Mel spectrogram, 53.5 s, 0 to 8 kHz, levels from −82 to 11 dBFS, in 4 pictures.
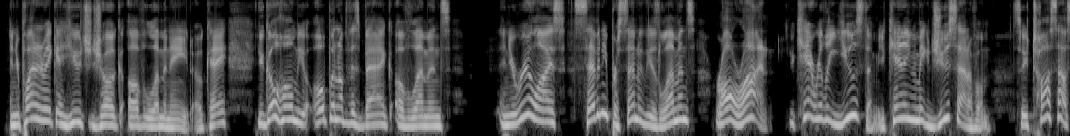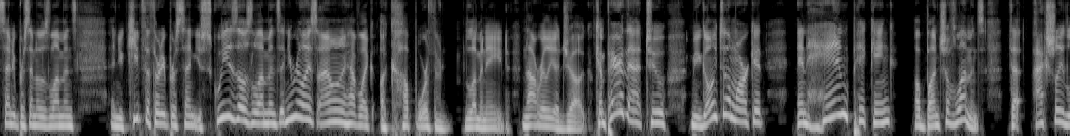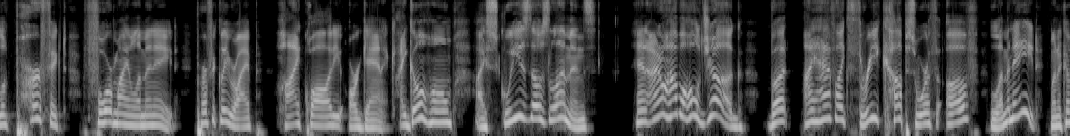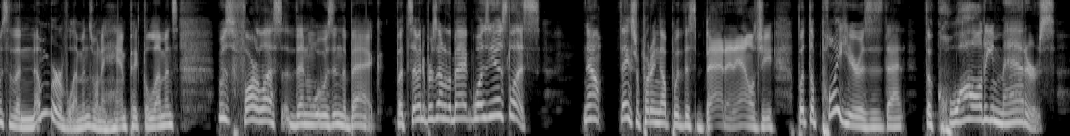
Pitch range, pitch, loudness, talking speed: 155-250 Hz, 190 Hz, -19 LUFS, 195 wpm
